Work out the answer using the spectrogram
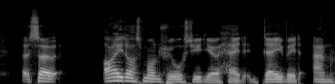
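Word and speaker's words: Eidos: the name idos idos someone kept telling me it was pronounced adidos I was like I don't think it is but so idos Montreal Studio head David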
